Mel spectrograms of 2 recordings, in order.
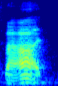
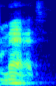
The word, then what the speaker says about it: Ma'at: ancient kemetic Egyptian goddess Ma'at, um, or Mat, as most people would say.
